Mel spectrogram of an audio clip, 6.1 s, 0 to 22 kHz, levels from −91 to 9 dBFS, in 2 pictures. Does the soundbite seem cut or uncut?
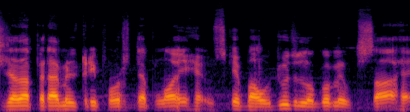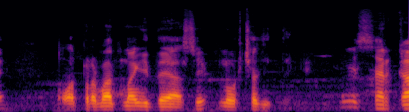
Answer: uncut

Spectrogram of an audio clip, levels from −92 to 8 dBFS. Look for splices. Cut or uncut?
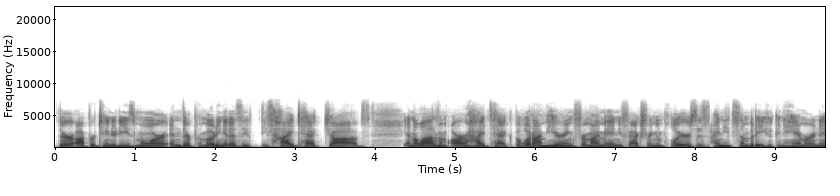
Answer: cut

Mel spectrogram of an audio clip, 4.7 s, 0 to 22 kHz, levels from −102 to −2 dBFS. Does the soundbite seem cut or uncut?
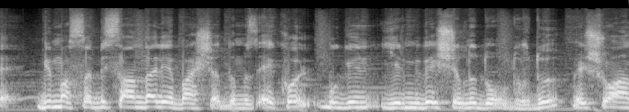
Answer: uncut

